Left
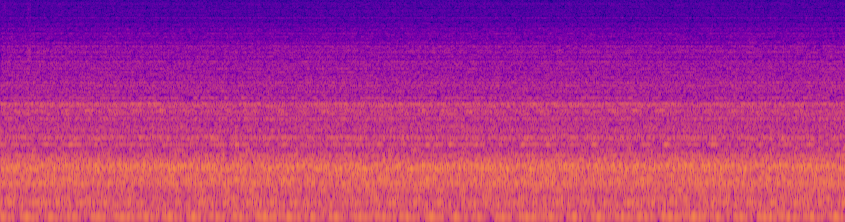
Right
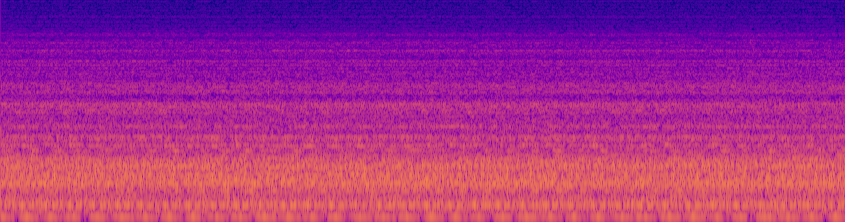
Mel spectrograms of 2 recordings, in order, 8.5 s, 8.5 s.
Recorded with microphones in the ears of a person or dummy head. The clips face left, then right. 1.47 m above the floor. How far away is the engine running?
About 1.5 m.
